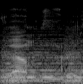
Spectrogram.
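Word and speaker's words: Valkenhayn: That's how you pronounce it, Valkenheim.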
